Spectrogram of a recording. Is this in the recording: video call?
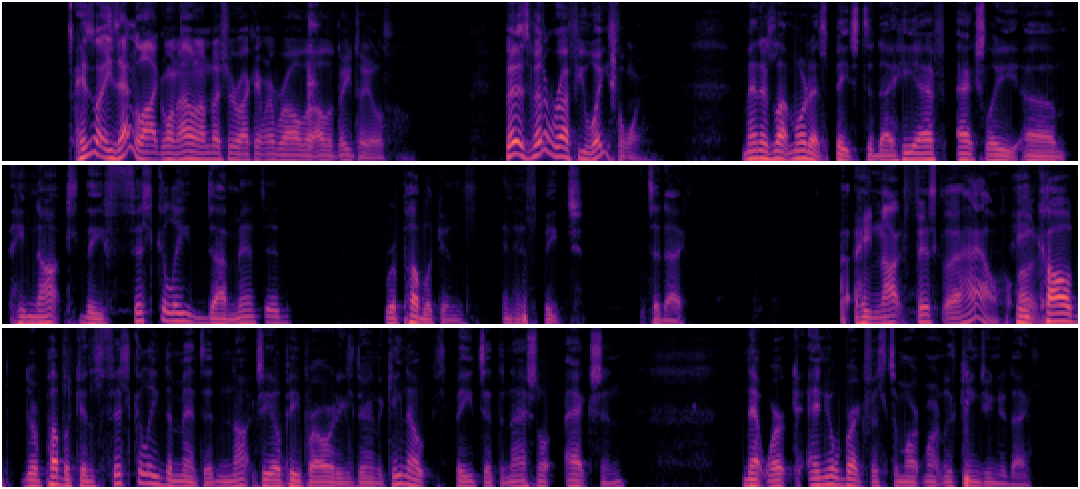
no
